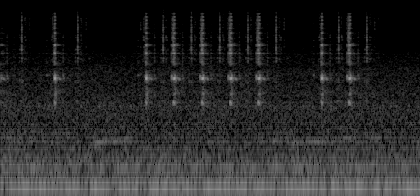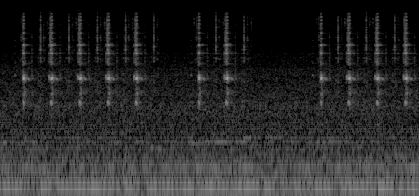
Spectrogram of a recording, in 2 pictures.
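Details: Seagate hard drive clicking noise: sharp repeating clicks in bursts of three to five over a low steady hum, a common Seagate failure symptom.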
